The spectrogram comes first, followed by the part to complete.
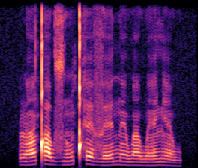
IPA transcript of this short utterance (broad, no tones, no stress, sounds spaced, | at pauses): ɭ ã ǃ a w z ũ ǃʰ ɛ v ɛ n ɛ̃ w ã w ɛ̃ lʲ æ̃ w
